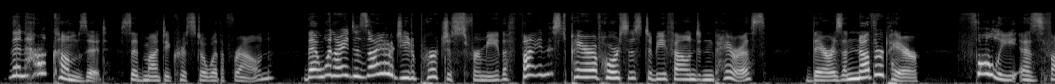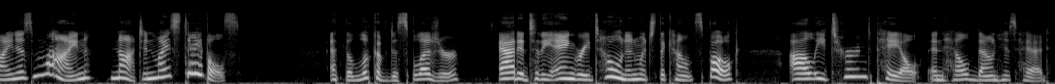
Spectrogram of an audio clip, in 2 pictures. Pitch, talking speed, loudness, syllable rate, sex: 265 Hz, 185 wpm, -20 LUFS, 5.2 syllables/s, female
